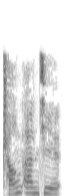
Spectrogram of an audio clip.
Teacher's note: pronounced with first a rising tone, then two high-level tones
